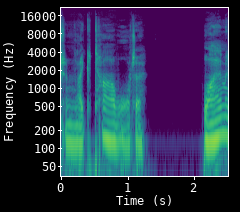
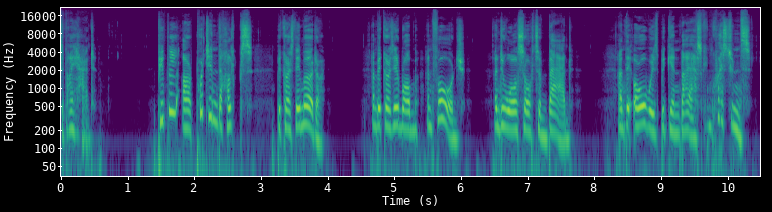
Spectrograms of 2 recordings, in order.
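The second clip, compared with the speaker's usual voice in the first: scolding sister; 7 semitones higher than usual. A narrator's reading. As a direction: tell the boy off firmly. Sister scolds and sends to bed.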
